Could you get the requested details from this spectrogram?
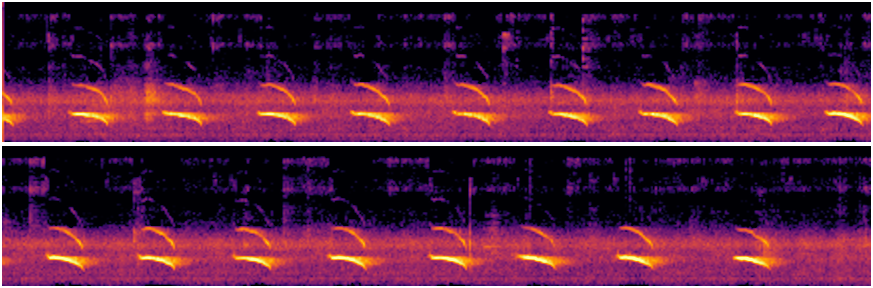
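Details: Series of high, descending peeps from a quail chick, a call used as a lure, repeated steadily about twice per second throughout, loud and clear against a light hiss.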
